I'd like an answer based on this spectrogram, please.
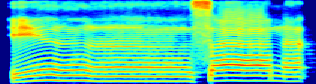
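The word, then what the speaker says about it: إنسان: yang diikuti huruf Sin hukum bacaannya adalah ikhfa ya samar yang tadinya bunyinya in jadinya in ya dengungkan di rongga hidung ya jangan sampai membacanya in atau ing ya huruf ng Eng gitu salah ya insana lafi ya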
